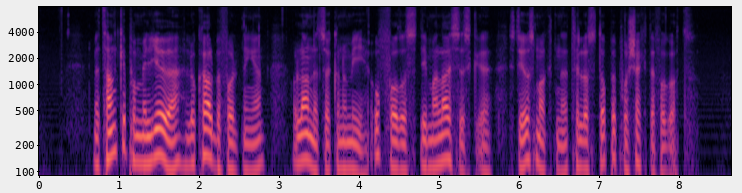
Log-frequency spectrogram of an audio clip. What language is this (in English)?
Norwegian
